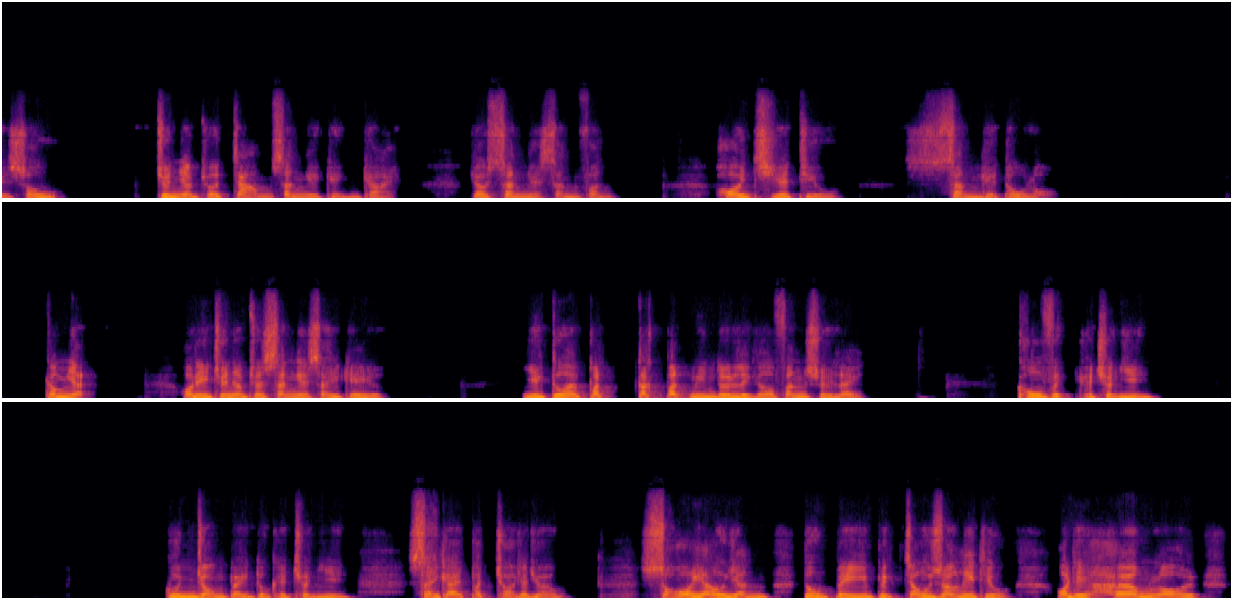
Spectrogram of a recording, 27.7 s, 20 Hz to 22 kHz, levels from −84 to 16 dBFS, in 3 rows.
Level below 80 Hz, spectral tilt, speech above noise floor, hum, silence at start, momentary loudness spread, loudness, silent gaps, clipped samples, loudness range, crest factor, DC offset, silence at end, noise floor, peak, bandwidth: -56 dBFS; -5.5 dB/octave; 61 dB; none; 0 s; 14 LU; -19 LUFS; none; under 0.1%; 7 LU; 18 dB; under 0.1%; 0.05 s; -80 dBFS; -4 dBFS; 12 kHz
